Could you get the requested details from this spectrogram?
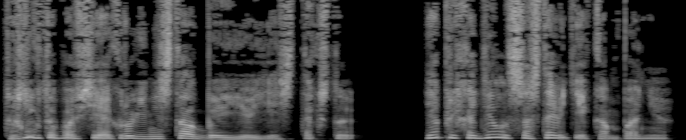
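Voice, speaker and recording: A man voicing a timid but stubborn young woman witch who squeaks and falters. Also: lively intonation, fairly quick, creaky, warm tone, breathy edge, dry recording, studio quality, heavily acted. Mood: pleading.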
